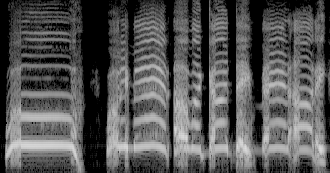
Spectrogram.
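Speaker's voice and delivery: very high, shrill falsetto squeal; mock shriek. Streamer mocking angry commenters in a high falsetto shriek. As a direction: squeal it like an overexcited fan.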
